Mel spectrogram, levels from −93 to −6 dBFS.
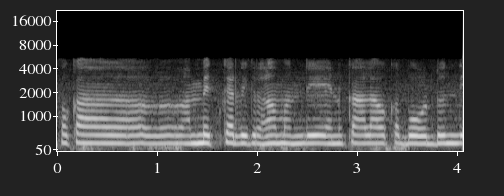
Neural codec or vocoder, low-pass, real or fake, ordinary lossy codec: vocoder, 44.1 kHz, 128 mel bands, Pupu-Vocoder; 5.4 kHz; fake; none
